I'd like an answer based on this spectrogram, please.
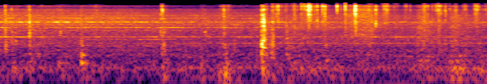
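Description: Clicks and knocks of hands working metal parts of an open rack server, the GPU riser cage being seated and tightened, with one louder knock about halfway through, then light rattling and ticking as the GPU power cable bundle is handled.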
